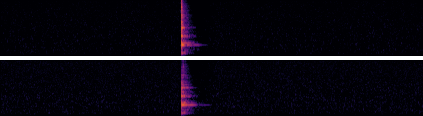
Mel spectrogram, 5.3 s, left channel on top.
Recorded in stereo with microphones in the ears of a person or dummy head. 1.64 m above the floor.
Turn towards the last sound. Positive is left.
turn(degrees=80)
